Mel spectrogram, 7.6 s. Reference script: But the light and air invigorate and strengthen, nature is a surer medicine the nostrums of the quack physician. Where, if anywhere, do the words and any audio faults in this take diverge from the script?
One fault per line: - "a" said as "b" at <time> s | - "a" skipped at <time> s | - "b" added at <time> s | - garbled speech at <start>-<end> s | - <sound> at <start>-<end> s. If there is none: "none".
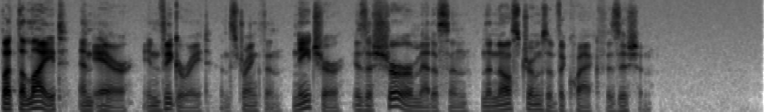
none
